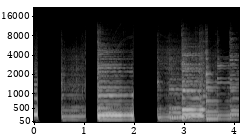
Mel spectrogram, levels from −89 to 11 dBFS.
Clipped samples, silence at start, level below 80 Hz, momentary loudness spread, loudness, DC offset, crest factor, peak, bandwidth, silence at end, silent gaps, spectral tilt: under 0.1%; 0 s; -68 dBFS; 20 LU; -25 LUFS; under 0.1%; 16 dB; -10 dBFS; 9.6 kHz; 0 s; 0.14-0.54 s, 1.06-1.26 s, 2.08-2.46 s; -7.5 dB/octave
